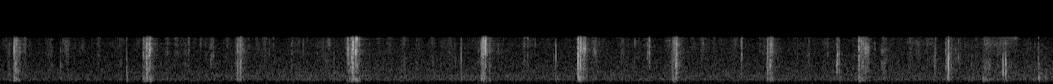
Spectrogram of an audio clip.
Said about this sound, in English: Let me shuffle some cards. Let me know when you feel your energy's in there. Okay. And I'll stop shuffling when you feel it.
